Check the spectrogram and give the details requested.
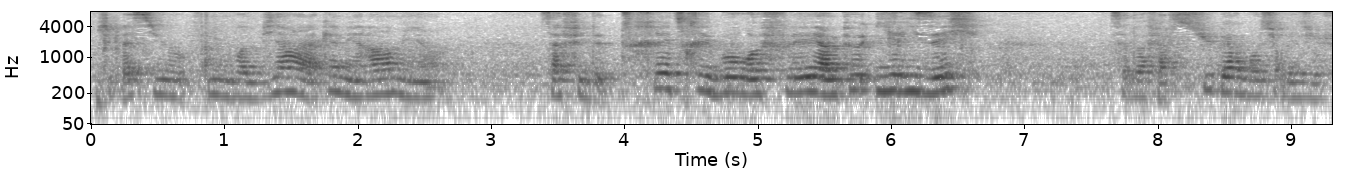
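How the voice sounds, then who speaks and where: A woman's voice: mid-range voice, measured pace. A woman chatting enthusiastically while unboxing makeup, speaking casually with many fillers, filmed indoors from a distance on the camera mic. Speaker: beauty vlogger. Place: indoor room, far from the camera. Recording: echoey room, distant mic, background noise.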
